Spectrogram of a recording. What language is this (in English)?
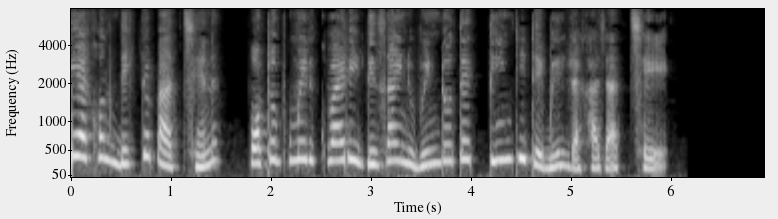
Bangla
